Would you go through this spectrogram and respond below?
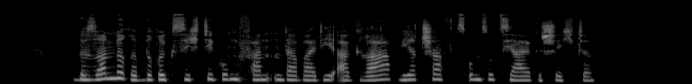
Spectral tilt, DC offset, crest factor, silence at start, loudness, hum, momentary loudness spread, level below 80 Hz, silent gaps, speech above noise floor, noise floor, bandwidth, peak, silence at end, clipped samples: -3 dB/octave; under 0.1%; 20 dB; 0.75 s; -36 LUFS; none; 7 LU; -88 dBFS; none; 41 dB; -78 dBFS; 11.5 kHz; -18 dBFS; 1 s; under 0.1%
